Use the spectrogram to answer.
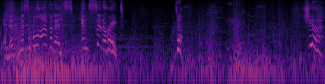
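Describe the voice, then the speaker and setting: Very high-pitched spirited game heroine. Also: female voice, very animated, takes it slowly, bright, forceful tone, heavily acted. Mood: spirited, commanding. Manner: short emphatic exclamations. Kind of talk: video game combat barks. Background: game music.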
